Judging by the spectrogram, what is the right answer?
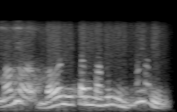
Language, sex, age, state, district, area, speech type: Sanskrit, male, 45-60, Karnataka, Dakshina Kannada, rural, conversation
